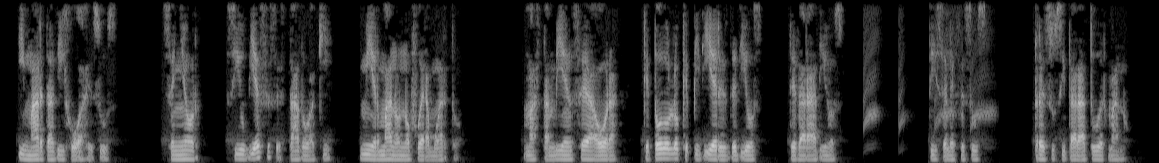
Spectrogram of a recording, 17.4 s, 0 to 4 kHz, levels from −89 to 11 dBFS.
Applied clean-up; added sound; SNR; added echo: neural mask model RNNoise.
